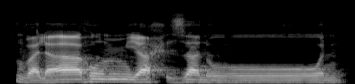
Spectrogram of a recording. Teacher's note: تو یہاں پہ آخری حرف ہے نون، اس کے اوپر ہے زبر۔ وقف کرنے کی صورت میں ہم نون کو ساکن پڑھیں گے، اس کے اوپر جو زبر ہے وہ نہیں پڑھیں گے۔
